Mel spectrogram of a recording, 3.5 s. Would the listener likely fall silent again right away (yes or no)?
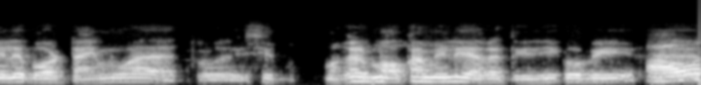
no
